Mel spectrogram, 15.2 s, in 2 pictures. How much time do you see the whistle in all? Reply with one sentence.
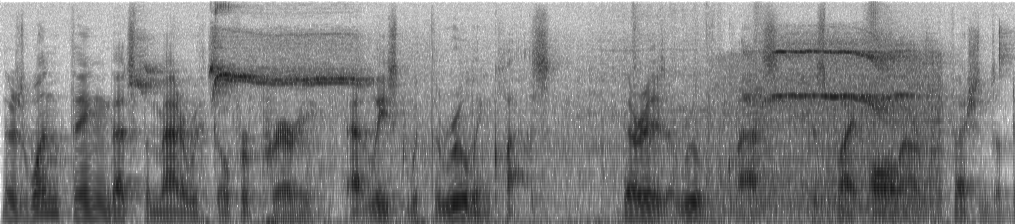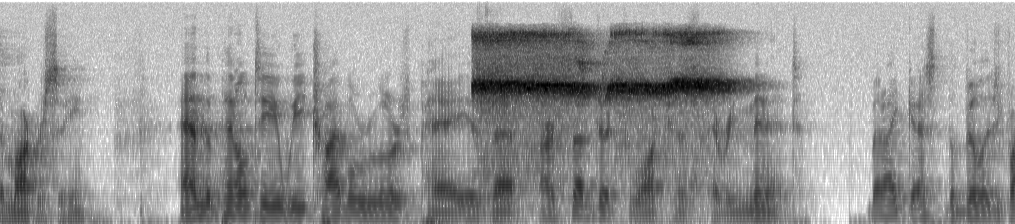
You can hear the whistle for 6 seconds altogether.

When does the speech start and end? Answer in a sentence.
You can hear the speech from 0.0 to 15.1 s.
